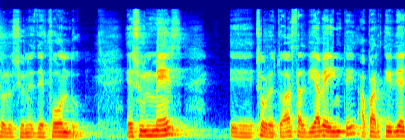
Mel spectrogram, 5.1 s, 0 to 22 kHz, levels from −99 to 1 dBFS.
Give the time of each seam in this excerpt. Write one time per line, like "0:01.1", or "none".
0:03.2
